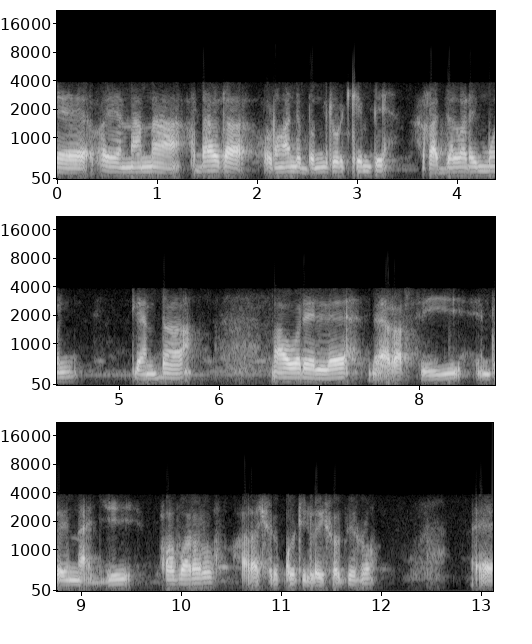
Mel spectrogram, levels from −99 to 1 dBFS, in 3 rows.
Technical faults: AMR narrowband mobile codec

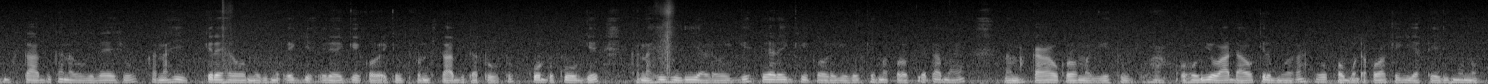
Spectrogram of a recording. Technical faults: none

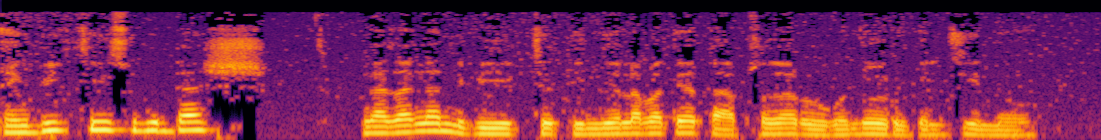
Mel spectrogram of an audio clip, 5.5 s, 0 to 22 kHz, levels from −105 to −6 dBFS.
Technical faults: overdone noise removal

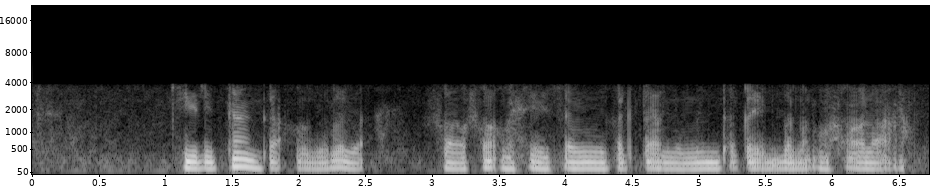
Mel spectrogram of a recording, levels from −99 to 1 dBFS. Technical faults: AMR narrowband mobile codec

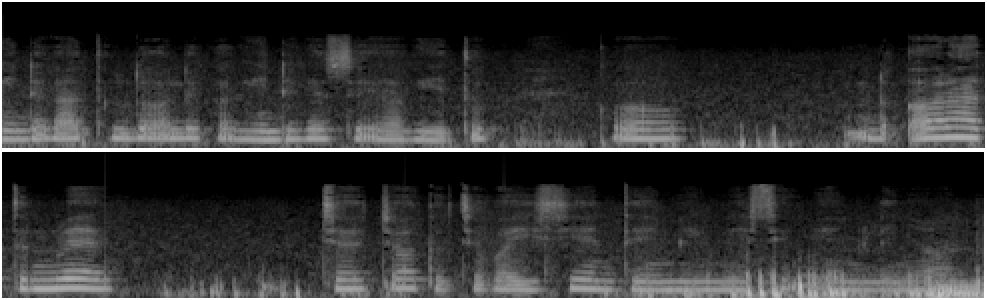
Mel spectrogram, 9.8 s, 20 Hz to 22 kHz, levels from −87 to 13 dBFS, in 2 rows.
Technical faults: AAC compression; periodic USB or driver dropouts

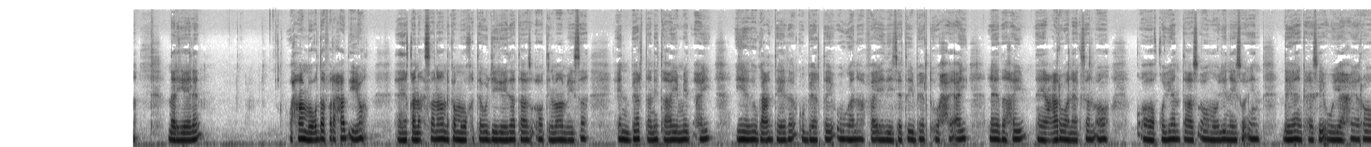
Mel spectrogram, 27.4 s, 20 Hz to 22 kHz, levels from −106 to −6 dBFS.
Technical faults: audio dropout to silence

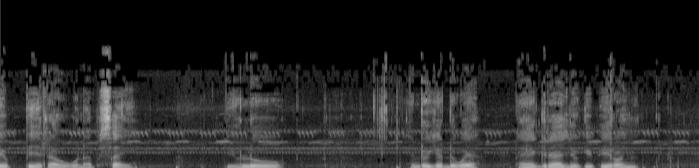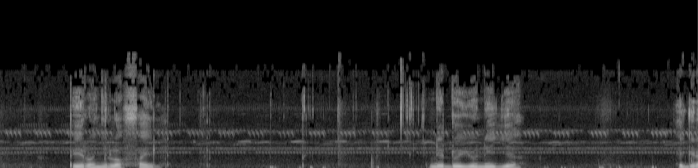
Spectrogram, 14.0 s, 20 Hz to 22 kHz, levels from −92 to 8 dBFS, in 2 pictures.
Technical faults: MP2 compression

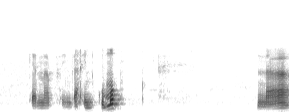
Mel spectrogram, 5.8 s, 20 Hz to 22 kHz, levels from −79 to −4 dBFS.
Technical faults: input switched to a poorer device; packet loss with pitch repetition

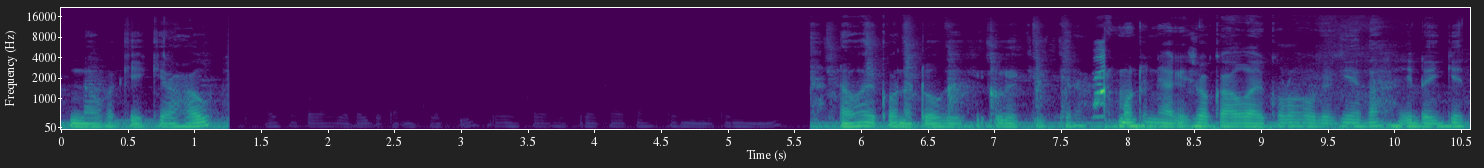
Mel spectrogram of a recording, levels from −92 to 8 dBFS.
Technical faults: 24-bit alignment error (too quiet)

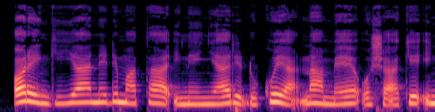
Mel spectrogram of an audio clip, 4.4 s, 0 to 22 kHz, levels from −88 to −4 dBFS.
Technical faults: low-bitrate audio saved at a high bitrate

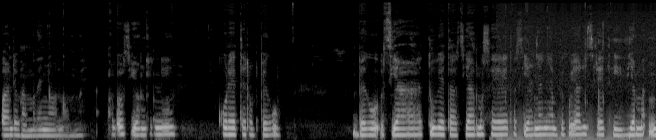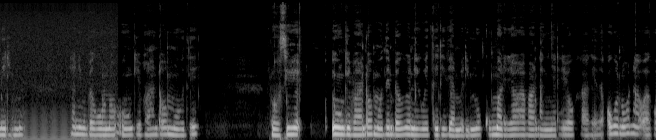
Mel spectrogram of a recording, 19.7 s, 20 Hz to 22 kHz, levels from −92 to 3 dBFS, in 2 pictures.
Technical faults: video or display buzz

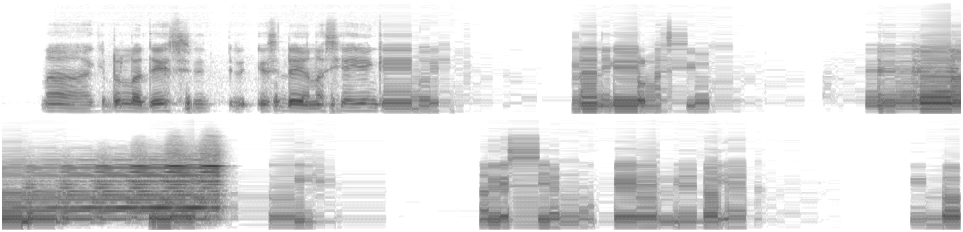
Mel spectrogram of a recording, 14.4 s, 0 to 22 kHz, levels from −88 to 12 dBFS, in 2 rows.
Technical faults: robotic sound from repeated short buffers; feedback howl

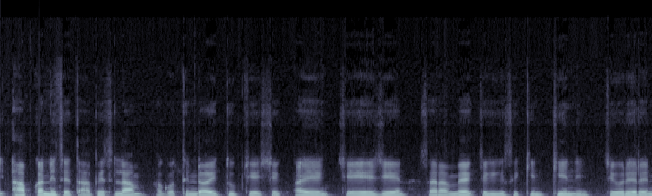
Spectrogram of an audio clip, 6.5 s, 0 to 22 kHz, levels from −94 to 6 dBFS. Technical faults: none

